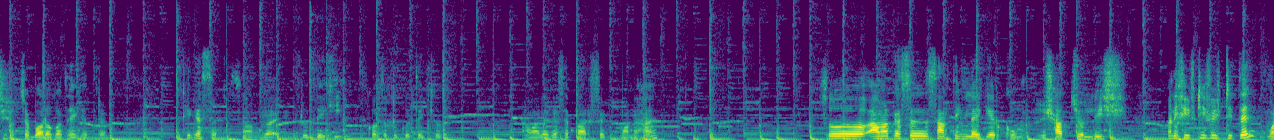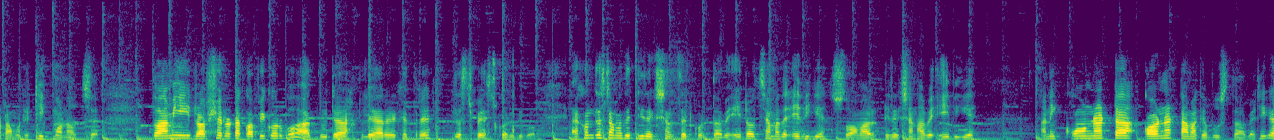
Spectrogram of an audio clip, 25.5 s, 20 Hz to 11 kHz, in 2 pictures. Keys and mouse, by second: 9.7 click, 13.6 click, 14.3 click, 15.1 ctrl+c, 16.1 ctrl+c, 16.1 click, 16.4 ctrl+c, 16.4 ctrl+click, 17.0 ctrl+v, 19.1 ctrl+click, 23.0 click.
